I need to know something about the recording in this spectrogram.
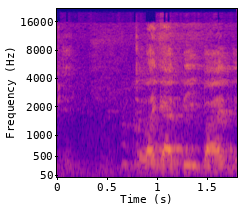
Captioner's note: laughter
